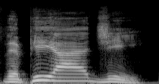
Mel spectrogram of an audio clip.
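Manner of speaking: low, slow, spelled-out letters; dramatic announcer reveal. Acted. DJ unveiling pig theme, in a deep slow trailer voice.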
